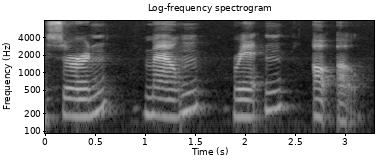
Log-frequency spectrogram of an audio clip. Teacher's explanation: Voiceless glottal stop, air escapes through mouth only.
